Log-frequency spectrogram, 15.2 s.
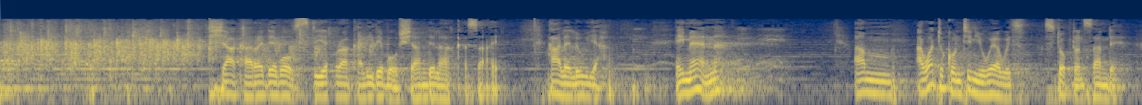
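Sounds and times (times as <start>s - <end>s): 
audience clapping: 0.0s - 5.5s
speech: 3.0s - 8.3s, 9.0s - 9.8s, 11.4s - 15.1s.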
